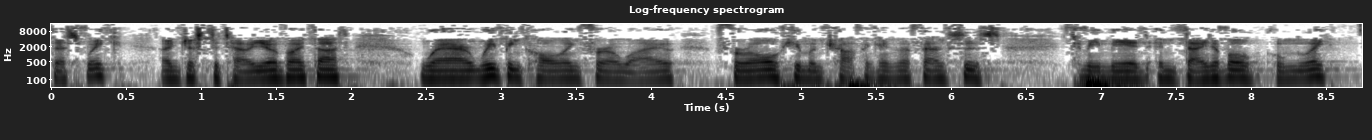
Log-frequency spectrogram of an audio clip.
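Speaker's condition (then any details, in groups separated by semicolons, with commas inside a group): Cleft palate; speech not that clear at times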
